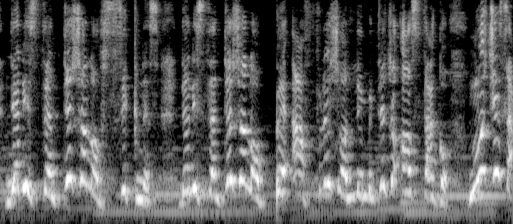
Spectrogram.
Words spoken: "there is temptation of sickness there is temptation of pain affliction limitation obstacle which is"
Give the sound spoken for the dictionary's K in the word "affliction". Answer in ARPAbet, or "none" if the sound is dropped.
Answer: none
